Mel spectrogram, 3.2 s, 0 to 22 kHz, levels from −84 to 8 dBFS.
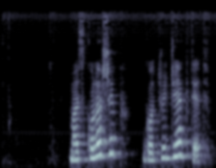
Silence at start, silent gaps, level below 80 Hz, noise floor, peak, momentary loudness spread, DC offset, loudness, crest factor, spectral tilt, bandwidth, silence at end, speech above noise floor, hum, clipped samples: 1.05 s; none; -66 dBFS; -61 dBFS; -4 dBFS; 12 LU; under 0.1%; -20 LUFS; 18 dB; -5 dB/octave; 17 kHz; 0.15 s; 42 dB; none; under 0.1%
